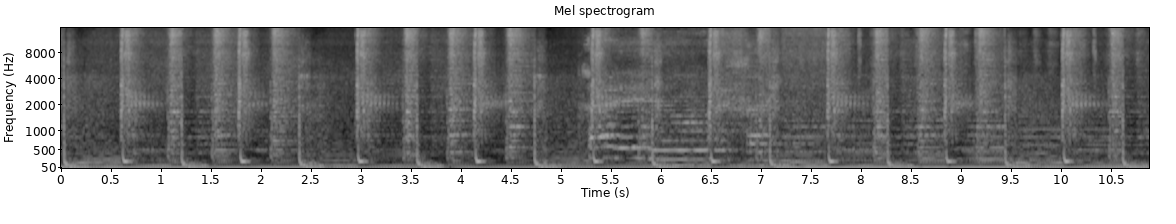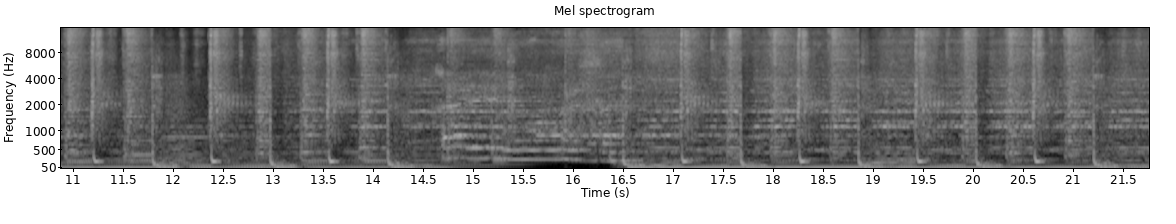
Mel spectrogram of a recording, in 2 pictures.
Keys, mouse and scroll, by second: 0.4 click, 0.7 middle click, 0.9-1.3 scroll up 1, 1.3 click, 1.9 shift+click, 3.2 x, 4.0 2, 4.4 alt+click, 5.0 alt+shift+click, 5.5 KP_3, 5.8 shift+middle click, 6.0-6.3 scroll up 4, 6.3 e, 9.1-9.7 scroll down 5, 9.7 middle click, 10.3 alt+z, 10.6 alt+z, 11.0 a, 11.3 m, 12.2 click, 13.0 middle click, 13.2 scroll down 5, 13.5 middle click, 13.8 Tab, 14.5 click, 15.1 click, 16.0 click, 16.3 click, 16.7 click, 17.6-18.2 shift+middle drag, 18.2-18.5 scroll down 1, 18.5 click, 19.8-20.5 middle drag, 20.5 click, 20.8 click, 20.9-21.5 middle drag, 21.5 scroll up 5.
